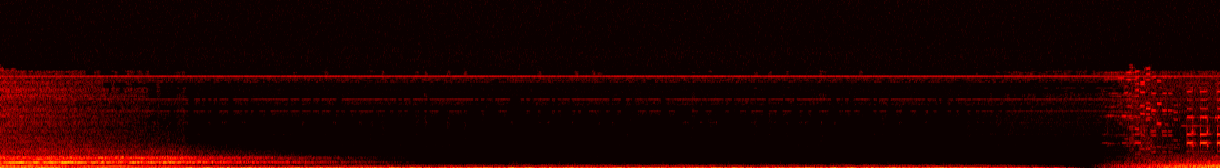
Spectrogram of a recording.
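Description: A deep engine hum rumbles steadily.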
